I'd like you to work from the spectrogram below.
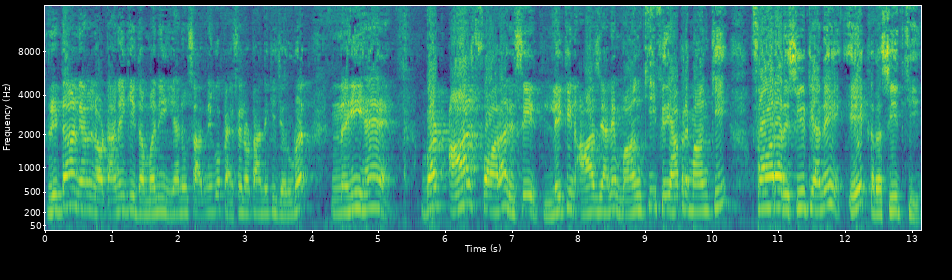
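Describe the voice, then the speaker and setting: A woman's voice: mid-range voice, a bit bright, slight background noise, poor audio. Woman tutor explaining English in Hindi. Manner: reads English slowly, then explains quickly in Hindi; repeats phrases and checks with "theek hai". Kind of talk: Hindi English-reading lesson.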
